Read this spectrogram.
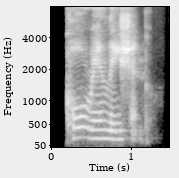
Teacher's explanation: that word is pronounced correlation with the emphasis on the third syllable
